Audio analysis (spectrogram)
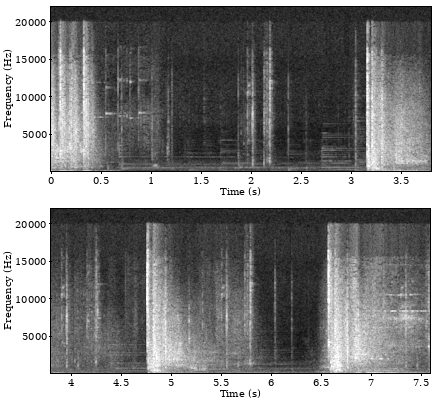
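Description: Pistol gunfire in Borderlands aimed at a skag: three sharp, loud shots at irregular intervals, each with a brief ringing tail, over a busy game soundscape.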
